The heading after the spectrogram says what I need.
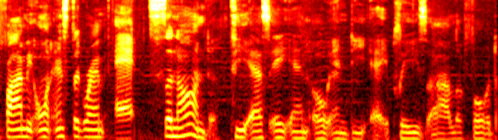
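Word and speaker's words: Tsanonda: find me on Facebook sonanda again it's spelled with the T the t is silent like tsunami sunanda t-s-a-n-o-n-d-a words and then you can find me on Instagram at sananda t-s-a-n-o-n-d-a please I look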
